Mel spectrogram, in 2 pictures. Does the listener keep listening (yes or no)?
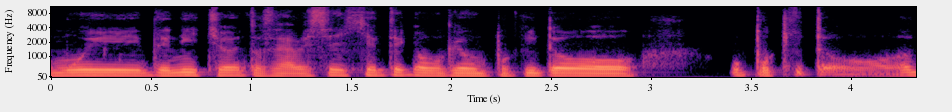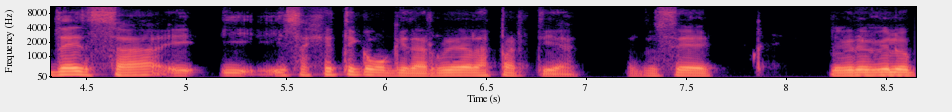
yes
